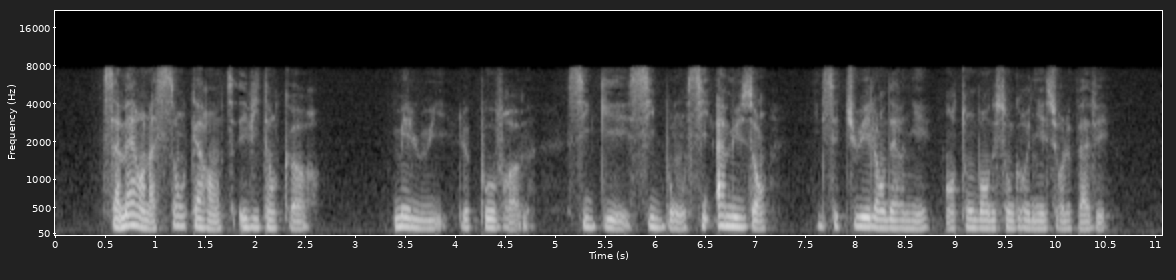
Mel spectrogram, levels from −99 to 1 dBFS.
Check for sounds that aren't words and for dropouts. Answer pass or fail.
pass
